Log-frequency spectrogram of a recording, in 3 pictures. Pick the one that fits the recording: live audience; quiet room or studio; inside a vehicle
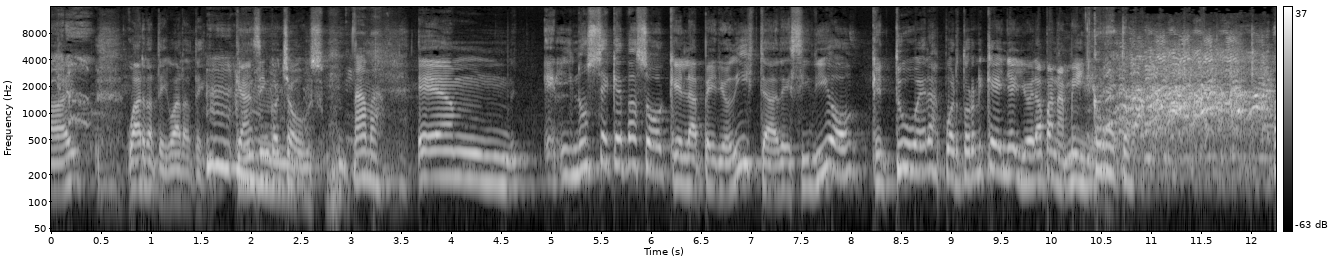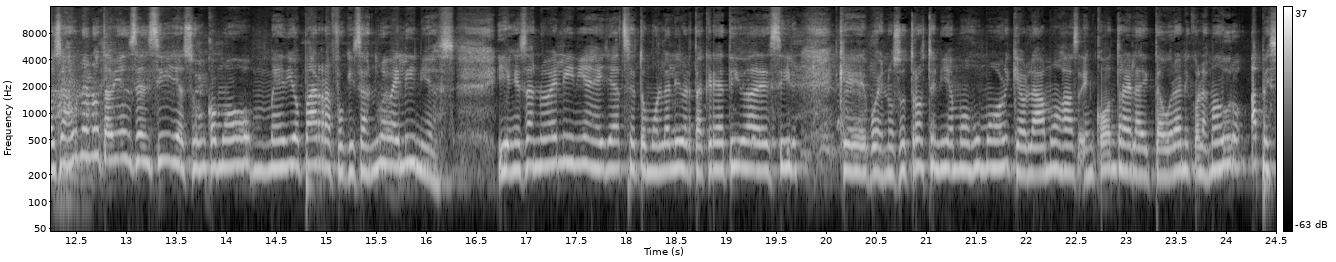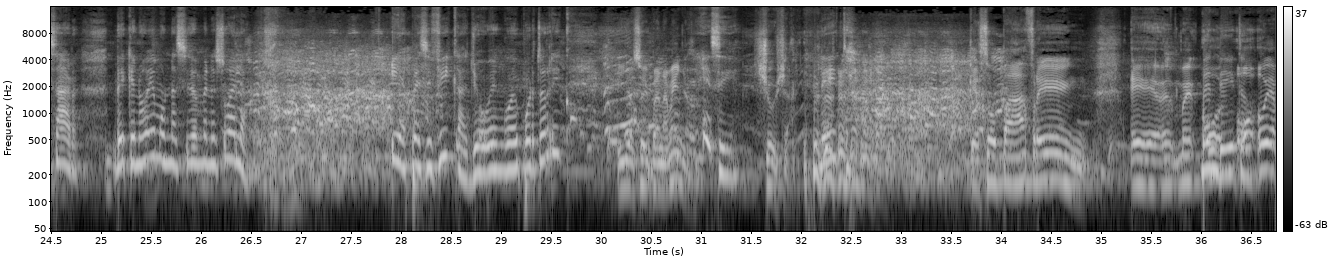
live audience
